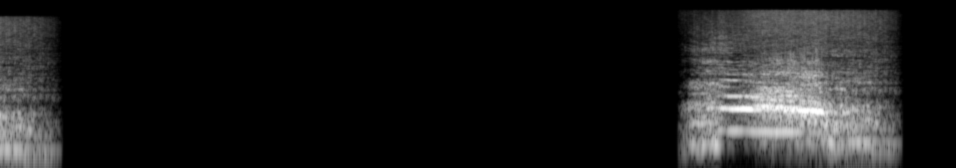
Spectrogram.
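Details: Hippopotamus, labelled Congo, edited recording: a clipped harmonic groan at the start, a long silent gap, then one loud roaring call of about one and a half seconds with banded tones bending slightly downward.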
